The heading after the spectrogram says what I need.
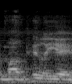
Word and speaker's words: Montpelier: Well, Montpelier in France is Montpelier, and in Vermont it's Montpelier.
